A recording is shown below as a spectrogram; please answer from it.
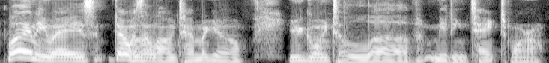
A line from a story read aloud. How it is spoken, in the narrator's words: Carol, loving all this attention, just chuckles and says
